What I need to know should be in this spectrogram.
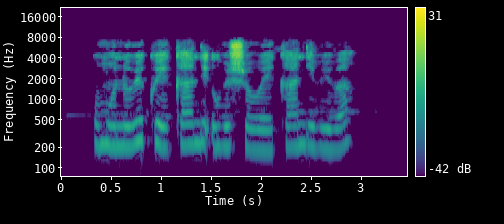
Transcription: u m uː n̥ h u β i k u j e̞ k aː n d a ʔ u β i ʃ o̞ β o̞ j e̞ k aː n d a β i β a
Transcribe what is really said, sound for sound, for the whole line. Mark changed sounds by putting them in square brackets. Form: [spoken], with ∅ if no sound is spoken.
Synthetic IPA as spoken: u m uː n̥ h u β i k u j e̞ k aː n d [i] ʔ u β i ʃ o̞ β o̞ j e̞ k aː n d [i] β i β a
